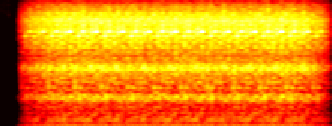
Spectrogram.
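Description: A diesel car idles with an even, steady clatter and no stumbling or uneven speed.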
